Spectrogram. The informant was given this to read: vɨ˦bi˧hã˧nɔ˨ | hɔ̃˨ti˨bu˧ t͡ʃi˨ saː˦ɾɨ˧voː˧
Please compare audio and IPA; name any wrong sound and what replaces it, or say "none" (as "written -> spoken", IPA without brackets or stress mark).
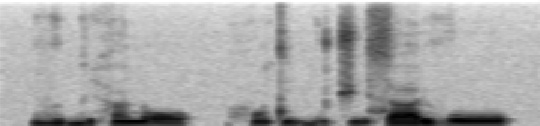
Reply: none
